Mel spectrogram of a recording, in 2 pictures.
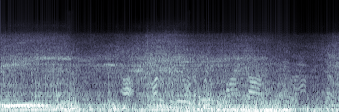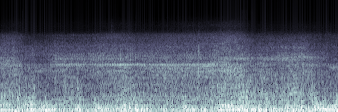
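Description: Dirt bike engine running under way, its revs rising and falling several times as the rider works the throttle and gears, over heavy wind noise on the helmet-mounted microphone.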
